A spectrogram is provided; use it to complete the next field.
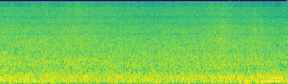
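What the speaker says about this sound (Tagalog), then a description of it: "ang sarap sa pakiramdam makarinig ng mga alon" Steady broadband wash of sea waves along a shore, loud and continuous with no distinct breaks or voices.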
